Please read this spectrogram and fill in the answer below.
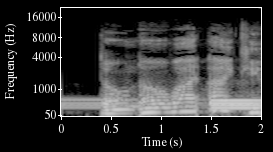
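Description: A man singing the opening line of a slow song over a held keyboard chord. The chord fades, the voice comes in about half a second in, and the chord sounds again about a second and a half in.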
